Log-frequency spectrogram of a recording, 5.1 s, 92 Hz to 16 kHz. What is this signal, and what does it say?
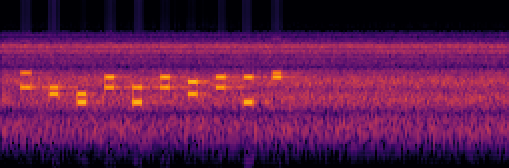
Multi-frequency trunk signalling (R1, as on North American trunks), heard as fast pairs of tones, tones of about 90 ms, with phone line noise. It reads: KP 31929597 ST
